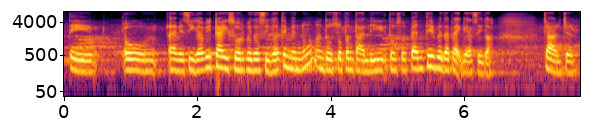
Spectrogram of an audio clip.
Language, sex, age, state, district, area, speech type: Punjabi, female, 18-30, Punjab, Patiala, urban, spontaneous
